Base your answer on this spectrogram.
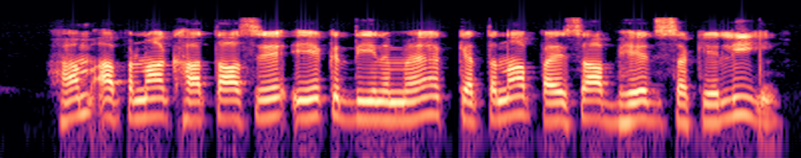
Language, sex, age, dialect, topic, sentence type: Magahi, male, 25-30, Western, banking, question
